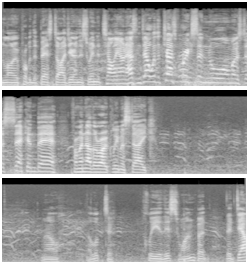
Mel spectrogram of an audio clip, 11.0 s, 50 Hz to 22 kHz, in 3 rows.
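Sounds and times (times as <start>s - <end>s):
distant voices calling: 0.0s - 11.0s
low steady hum: 0.0s - 11.0s.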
